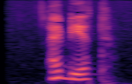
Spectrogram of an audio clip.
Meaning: 1. lunch, dinner (the main meal of the day, which is served between noon and 3 p.m.) 2. noon
- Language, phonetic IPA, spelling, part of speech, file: Russian, [ɐˈbʲet], обед, noun, Ru-обед.ogg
